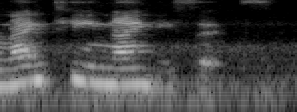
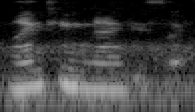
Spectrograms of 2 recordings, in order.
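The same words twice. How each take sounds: First: Said in the usual way. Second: "Nineteen ninety-six" muttered much softer, as an aside; quiet repeat. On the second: Shown as a demonstration. Correcting her own year to her mom, soft aside. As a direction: drop the voice and repeat "Nineteen ninety-six" under your breath.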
